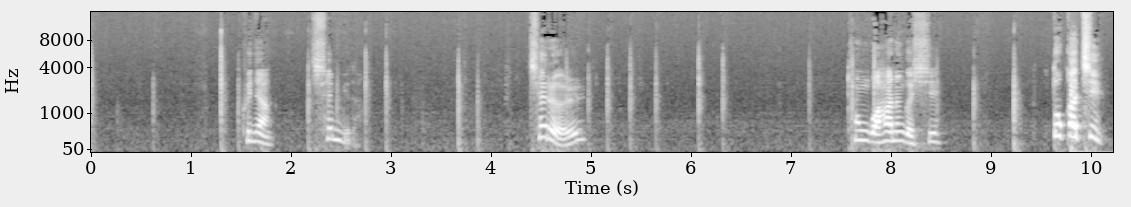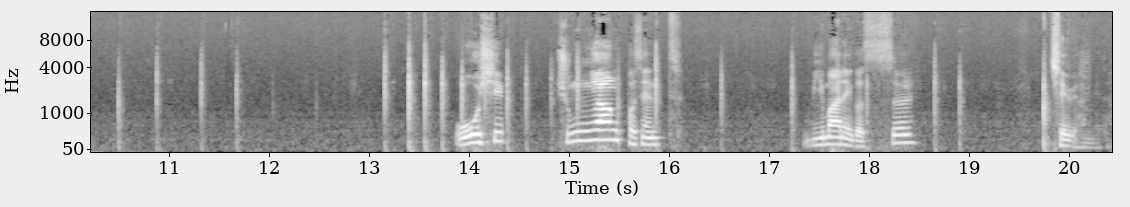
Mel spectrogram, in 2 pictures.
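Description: Chalk taps and scratches on a board.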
